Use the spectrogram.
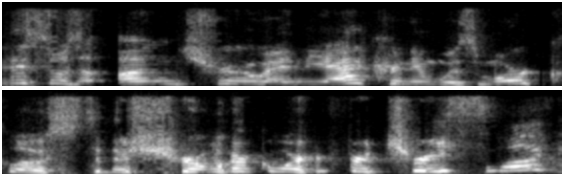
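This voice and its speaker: A man's voice: very high-pitched, unhurried, bright, forceful tone, slightly rough, dull audio. A man chatting casually as a podcast co-host. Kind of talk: casual chat.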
